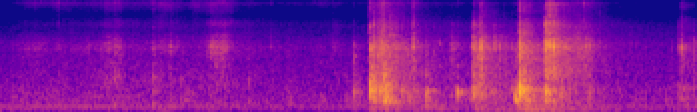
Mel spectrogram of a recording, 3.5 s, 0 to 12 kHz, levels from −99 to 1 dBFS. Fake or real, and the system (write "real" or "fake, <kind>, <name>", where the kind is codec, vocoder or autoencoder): real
